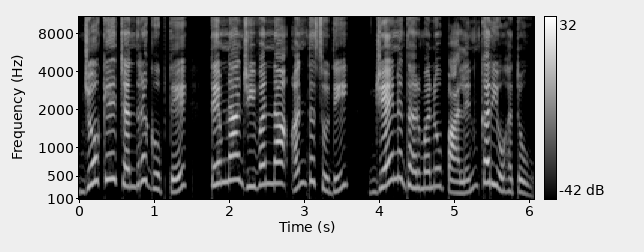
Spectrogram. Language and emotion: Gujarati, neutral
